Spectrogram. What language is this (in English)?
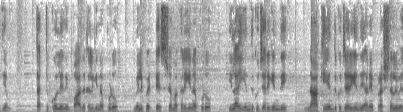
Telugu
